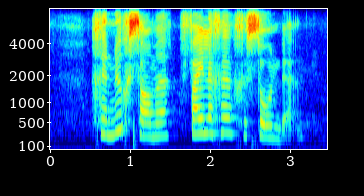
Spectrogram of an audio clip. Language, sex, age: Afrikaans, female, 19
